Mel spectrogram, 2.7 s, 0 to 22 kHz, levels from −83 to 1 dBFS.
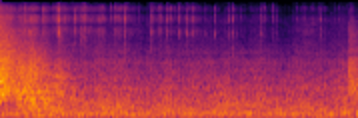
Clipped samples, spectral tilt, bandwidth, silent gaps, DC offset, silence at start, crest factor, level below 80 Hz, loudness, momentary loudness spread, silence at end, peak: under 0.1%; -4 dB/octave; over 20 kHz; none; under 0.1%; 0 s; 20 dB; -38 dBFS; -21 LUFS; 11 LU; 0 s; 0 dBFS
